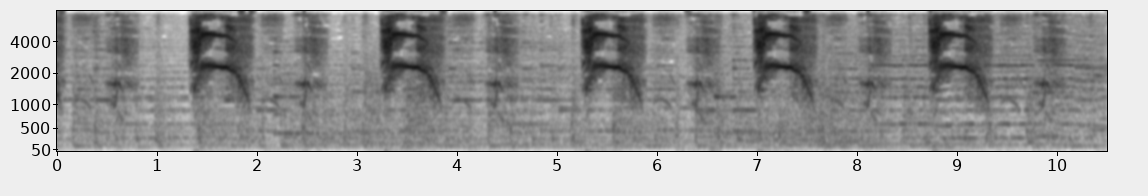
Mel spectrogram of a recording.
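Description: A person lets out five loud, shrill screams, each rising and falling, repeated at an even pace about two seconds apart over a steady murmur of background noise.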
